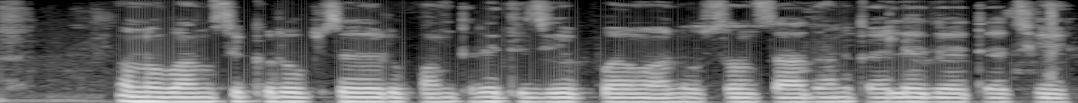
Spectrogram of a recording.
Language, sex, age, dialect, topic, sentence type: Maithili, male, 18-24, Southern/Standard, agriculture, statement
